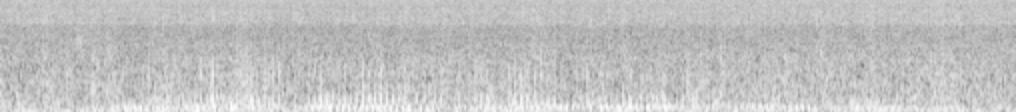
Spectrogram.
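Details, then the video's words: Domestic cat purring indoors on a rainy night: a low, steady rumbling purr that swells and eases in breathing-paced waves, set against constant hiss of rain. "a purring cat"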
